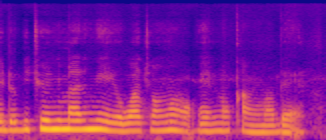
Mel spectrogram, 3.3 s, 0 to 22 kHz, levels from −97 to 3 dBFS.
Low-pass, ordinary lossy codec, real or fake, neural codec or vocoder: 19.8 kHz; none; fake; codec, 44.1 kHz, 2.6 kbps, DAC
